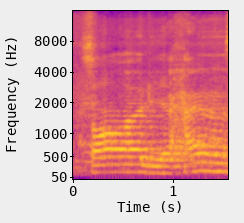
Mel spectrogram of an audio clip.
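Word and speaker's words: صالحاً: Sholihan samar-samar, betul sekali. Jadi bukan sholihan ne-nya nempel bukan, tapi ngambang. Lidah kita tuh jadi ngambang gitu. Sholihan 2 harokat juga ya. Dia dibacanya 2 harokat. Terus tidak dengung karena dia termasuk ikhfa.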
